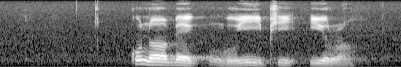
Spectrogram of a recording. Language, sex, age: Swati, male, 25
